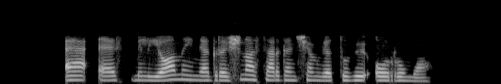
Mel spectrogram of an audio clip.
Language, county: Lithuanian, Vilnius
